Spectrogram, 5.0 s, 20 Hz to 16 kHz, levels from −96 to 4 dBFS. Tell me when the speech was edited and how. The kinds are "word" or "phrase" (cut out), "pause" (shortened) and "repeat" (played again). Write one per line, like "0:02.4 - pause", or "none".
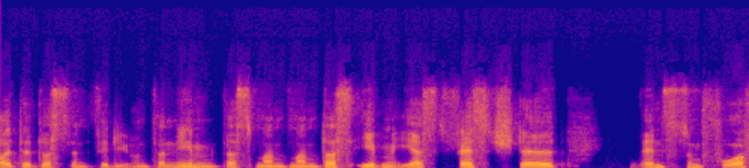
0:01.9 - repeat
